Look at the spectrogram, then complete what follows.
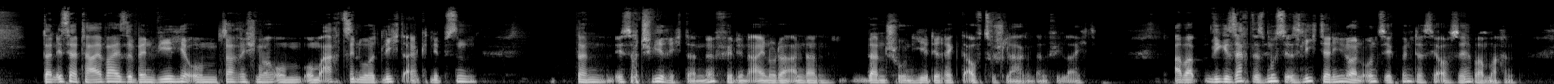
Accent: Bergneustadt, North Rhine-Westphalia, Germany; born there; Also ganz genau bin ich geboren in Gummersbach, also in Bergneustadt, das ist kurz neben Gummersbach, also im Oberbergischen Kreis eigentlich.

